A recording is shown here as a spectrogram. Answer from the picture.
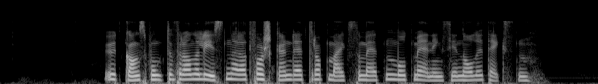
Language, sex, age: Norwegian, female, 37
